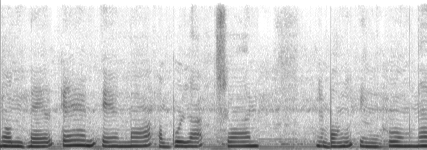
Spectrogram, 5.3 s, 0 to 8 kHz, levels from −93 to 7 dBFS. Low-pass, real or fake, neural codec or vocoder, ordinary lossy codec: none; fake; codec, 16 kHz, 4 kbps, X-Codec, HuBERT features, trained on balanced general audio; none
